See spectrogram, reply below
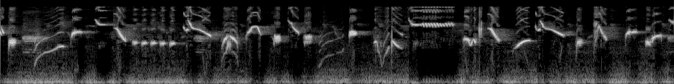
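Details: Black-throated canary song used as a lure to get silent birds singing: a fast, unbroken run of high whistles, upward and downward slurs, and short buzzy trills, with a soft low hum underneath.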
